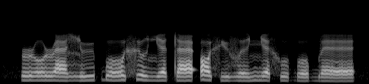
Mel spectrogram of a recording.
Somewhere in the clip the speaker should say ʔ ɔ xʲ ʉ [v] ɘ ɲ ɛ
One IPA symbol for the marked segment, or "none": v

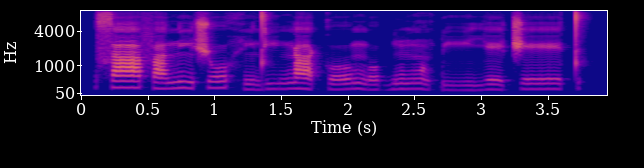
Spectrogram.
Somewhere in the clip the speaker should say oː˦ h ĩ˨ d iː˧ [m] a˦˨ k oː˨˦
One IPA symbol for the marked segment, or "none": ŋ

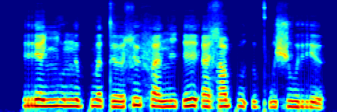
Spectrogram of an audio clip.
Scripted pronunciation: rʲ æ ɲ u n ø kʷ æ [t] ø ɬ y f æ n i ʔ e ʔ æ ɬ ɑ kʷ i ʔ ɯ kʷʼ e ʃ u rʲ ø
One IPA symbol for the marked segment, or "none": t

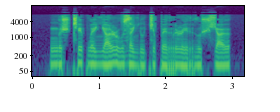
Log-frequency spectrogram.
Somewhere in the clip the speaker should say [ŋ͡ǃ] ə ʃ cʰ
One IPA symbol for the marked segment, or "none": ŋ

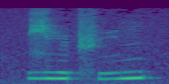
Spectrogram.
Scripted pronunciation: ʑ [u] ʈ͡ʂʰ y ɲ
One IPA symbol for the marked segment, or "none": y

